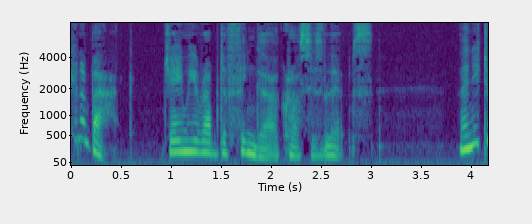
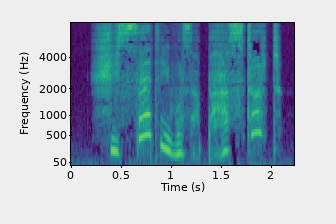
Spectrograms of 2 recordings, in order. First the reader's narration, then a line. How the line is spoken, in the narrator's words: Massali burst out indignantly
